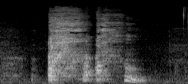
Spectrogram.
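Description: A loud cough in three quick bursts, harsh and raspy, with a short pause between each, alone and without talk.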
